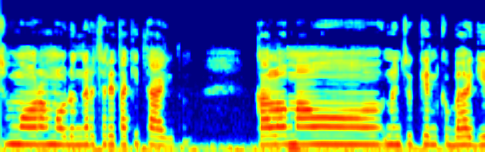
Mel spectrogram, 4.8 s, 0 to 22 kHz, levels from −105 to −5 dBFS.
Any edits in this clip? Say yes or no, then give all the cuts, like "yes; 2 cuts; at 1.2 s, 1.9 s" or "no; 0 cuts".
no; 0 cuts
